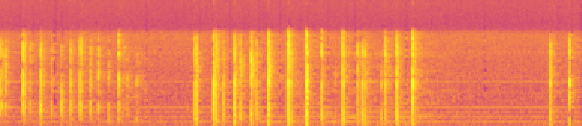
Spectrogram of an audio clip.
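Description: Long dark nails tap and scratch the surface and petals of a hand-sized, translucent teal plastic or silicone flower-shaped bath scrubby with a white center. The result is a quiet series of short, sharp, dry clicks with a bright edge, coming in uneven bursts separated by brief silent pauses.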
